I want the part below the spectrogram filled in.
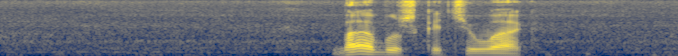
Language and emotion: Russian, positive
